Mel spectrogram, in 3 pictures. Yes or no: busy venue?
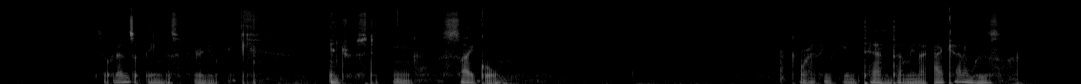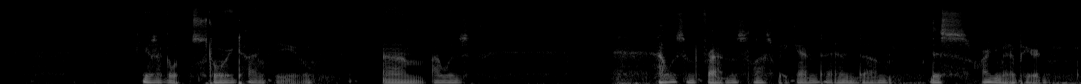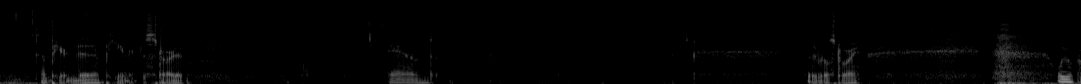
no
